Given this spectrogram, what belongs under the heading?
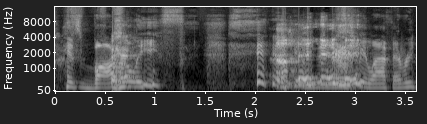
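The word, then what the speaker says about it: bas-relief: it's bas relief.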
